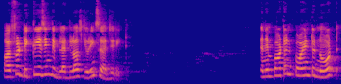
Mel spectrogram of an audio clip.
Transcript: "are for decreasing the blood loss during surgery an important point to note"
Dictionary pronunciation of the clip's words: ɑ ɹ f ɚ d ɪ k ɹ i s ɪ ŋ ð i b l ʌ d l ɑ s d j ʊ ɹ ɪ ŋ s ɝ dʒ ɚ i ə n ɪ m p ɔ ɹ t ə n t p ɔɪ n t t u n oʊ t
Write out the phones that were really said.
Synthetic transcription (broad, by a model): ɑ ɹ f ɚ d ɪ k ɹ i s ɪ ŋ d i b l ʌ d l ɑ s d j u ɹ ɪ ŋ s ɝ dʒ ɚ i ə n ɪ m p ɔ ɹ t ə n t p ɔɪ n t t u n oʊ t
